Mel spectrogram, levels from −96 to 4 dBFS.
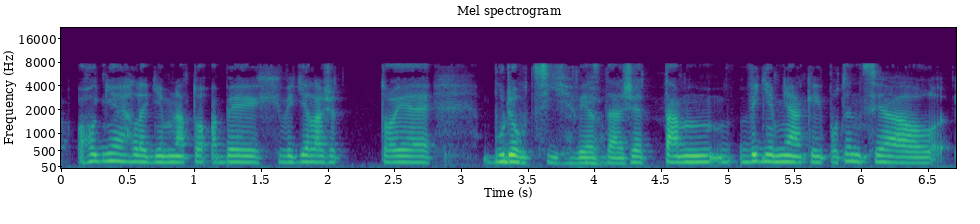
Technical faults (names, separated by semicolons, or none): none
